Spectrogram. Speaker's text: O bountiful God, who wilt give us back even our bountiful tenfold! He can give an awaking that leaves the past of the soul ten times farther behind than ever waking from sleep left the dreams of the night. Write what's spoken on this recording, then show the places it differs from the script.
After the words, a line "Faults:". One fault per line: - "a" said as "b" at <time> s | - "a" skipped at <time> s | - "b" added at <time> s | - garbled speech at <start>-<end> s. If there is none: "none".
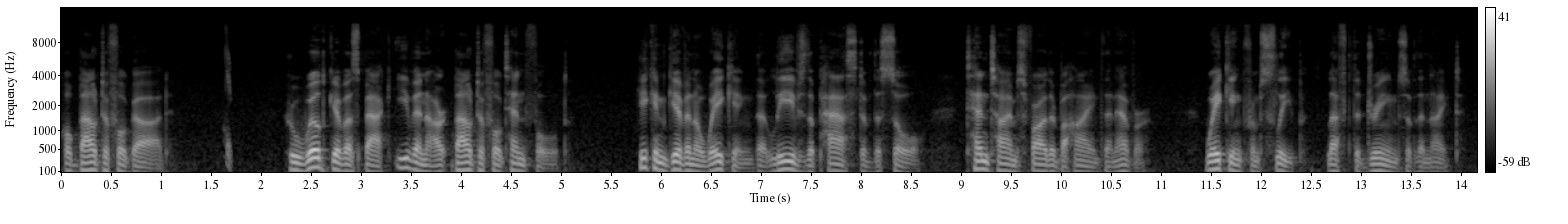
O bountiful God, who wilt give us back even our bountiful tenfold! He can give an awaking that leaves the past of the soul ten times farther behind than ever waking from sleep left the dreams of the night.
Faults:
none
